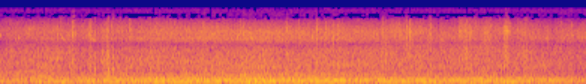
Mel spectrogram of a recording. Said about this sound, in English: It's getting late in the evening, and the possibility of rain I mentioned earlier is here now. In fact, it's coming down pretty hard.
